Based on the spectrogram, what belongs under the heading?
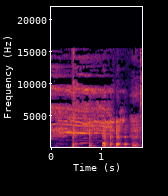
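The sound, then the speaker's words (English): A short fit of coughing, several rough, hacking bursts in quick succession with throaty voiced tails, moderately loud, with no talking. “You got to work on that cough.”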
